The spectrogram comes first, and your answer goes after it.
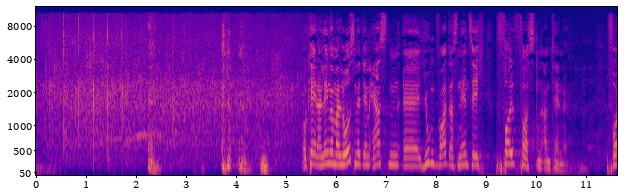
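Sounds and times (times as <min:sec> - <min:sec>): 
audience applause: 0:00.0 - 0:05.8
speech: 0:05.4 - 0:10.7, 0:11.4 - 0:11.6.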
